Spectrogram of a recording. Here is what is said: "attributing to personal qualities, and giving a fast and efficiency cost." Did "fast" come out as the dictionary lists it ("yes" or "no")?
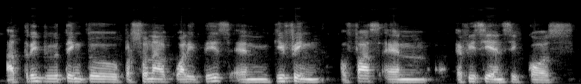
no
